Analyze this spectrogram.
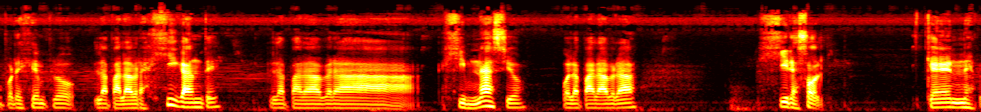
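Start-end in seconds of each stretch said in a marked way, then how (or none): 1.4-8.2 gigante, gimnasio, girasol with throaty /x/; Spanish strong g. Shown as a demonstration. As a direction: hit the g of gigante like a Spanish jota. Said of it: "El sonido más fuerte sería como". (gigante con sonido fuerte de jota)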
